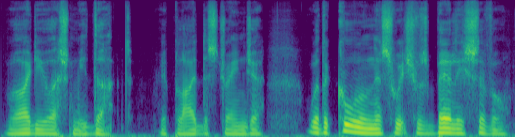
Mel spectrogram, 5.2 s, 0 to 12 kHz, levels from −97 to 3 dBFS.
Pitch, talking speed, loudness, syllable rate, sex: 100 Hz, 185 wpm, -18 LUFS, 5.1 syllables/s, male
